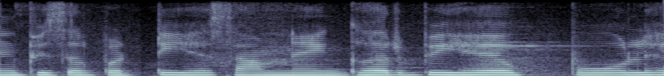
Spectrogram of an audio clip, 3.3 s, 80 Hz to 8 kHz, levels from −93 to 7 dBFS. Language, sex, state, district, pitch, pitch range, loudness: Hindi, female, Jharkhand, Palamu, 220 Hz, 215-225 Hz, -15 LUFS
